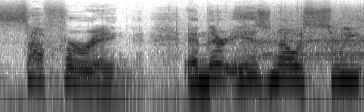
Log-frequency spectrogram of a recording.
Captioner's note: audience cheering, applauding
